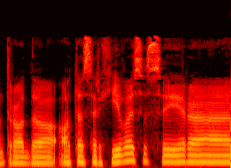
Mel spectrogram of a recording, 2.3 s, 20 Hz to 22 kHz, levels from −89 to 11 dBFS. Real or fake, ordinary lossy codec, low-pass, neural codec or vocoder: real; MP3, 48 kbps; 9.9 kHz; none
